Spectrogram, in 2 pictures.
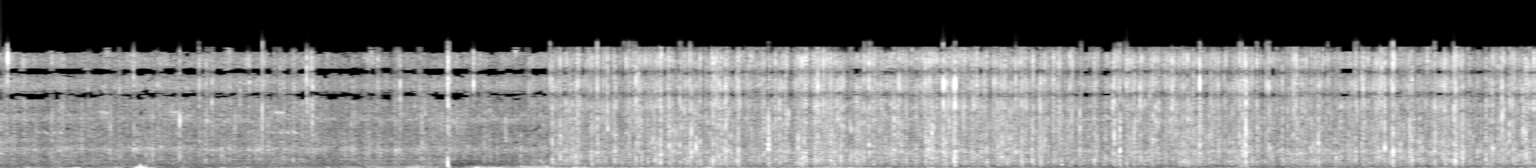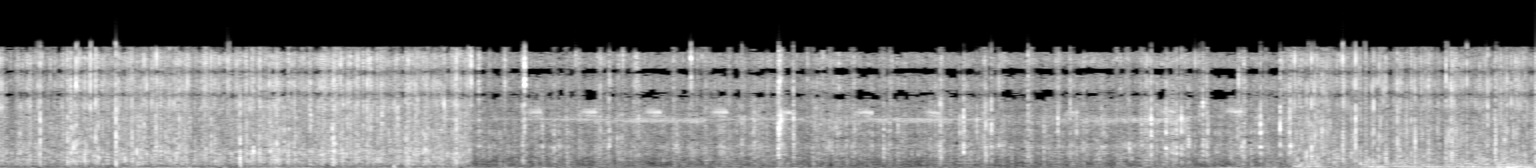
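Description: Rain falling on a tent's fly and a car window: an even hiss of drops that shifts in tone a few times, with a couple of sharper taps in the first few seconds.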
